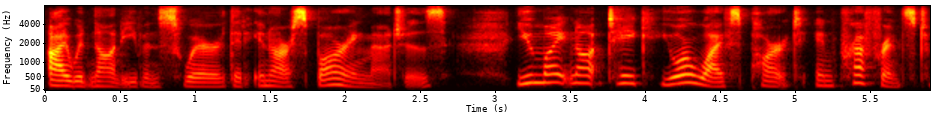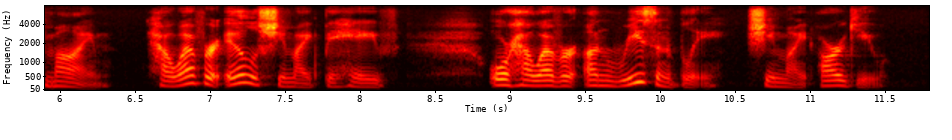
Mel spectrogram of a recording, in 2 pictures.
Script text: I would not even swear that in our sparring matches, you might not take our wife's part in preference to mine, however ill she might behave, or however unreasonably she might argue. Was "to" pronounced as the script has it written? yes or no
yes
